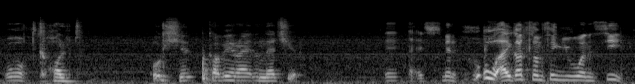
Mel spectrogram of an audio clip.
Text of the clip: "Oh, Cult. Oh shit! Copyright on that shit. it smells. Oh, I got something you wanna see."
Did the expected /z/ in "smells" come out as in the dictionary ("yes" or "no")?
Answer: no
